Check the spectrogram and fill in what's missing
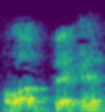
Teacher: الراء مفتوحة وقعت أول الكلمة وهي مفخمة، وباقي حروف الكلمة مرققة الباء والكاف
